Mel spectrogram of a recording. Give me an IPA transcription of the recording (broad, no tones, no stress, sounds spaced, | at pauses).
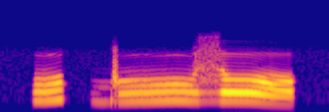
u k ɡ uː z o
